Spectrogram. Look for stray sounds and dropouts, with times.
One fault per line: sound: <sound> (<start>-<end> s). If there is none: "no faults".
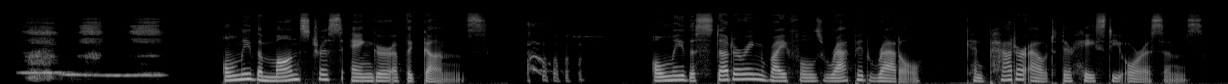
sound: sniff (0.2-1.7 s)
sound: laugh (5.3-6.1 s)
